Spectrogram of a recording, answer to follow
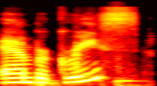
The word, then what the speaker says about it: ambergris: the ambergris element now in the united states they pronounce it amber greece um uh but in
